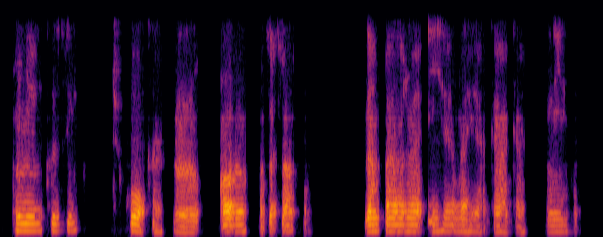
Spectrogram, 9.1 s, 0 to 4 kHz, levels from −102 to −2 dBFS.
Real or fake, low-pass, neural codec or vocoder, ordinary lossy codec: fake; 3.6 kHz; codec, 16 kHz, 16 kbps, FunCodec, trained on LibriTTS, 50 frames a second; none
